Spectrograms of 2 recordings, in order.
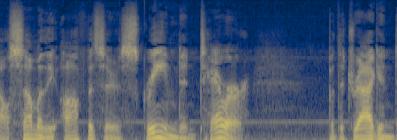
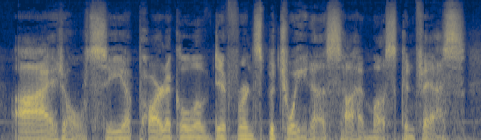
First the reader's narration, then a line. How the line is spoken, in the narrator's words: retorted Quox gruffly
